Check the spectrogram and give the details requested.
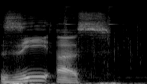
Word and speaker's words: Zeus: It's Zeus. Like, okay, it's Zeus. Okay, so there you go. Like, this is pretty cool. I'm learning more about Greek gods while playing Counter-Strike. I gotta give it to you guys. Heads up, man. Best community ever. Zeus. So that's how you pronounce it.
